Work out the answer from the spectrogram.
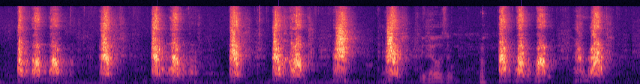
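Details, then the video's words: Boston Terrier barks at a grill fire in a steady, excited run of loud, harsh barks, often in quick doubles and triples, nearly continuous over eight seconds, with a brief human voice in a pause. "Funny Boston terrier barking at grill fire"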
